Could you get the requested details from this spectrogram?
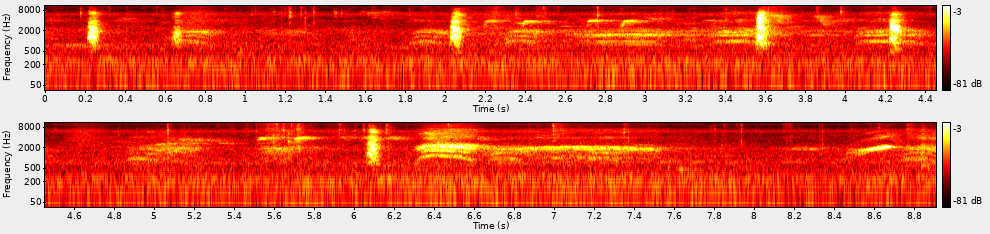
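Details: Huge gathering of crows fighting over food: sharp, abrupt call notes at irregular intervals mixed with softer, longer raspy caws from birds further off, over a constant low rumble.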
